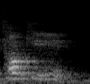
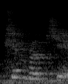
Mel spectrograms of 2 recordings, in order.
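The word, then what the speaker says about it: 튀르키예: 트르키 터키 터키 터키가 트르키예요. 아 원 발음으로는 우리나라는 터키로 알려잖아요. 원 바르름으로는 티르키에 이게 되 시리아도 티르키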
